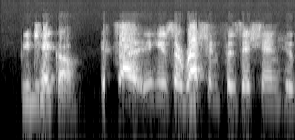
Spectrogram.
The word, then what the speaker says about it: Buteyko: it how do you say boutique protector potico buteyko buteyko he's a russian physician who came up with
